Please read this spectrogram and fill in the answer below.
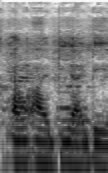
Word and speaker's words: Libib: It's Libib, so like library.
